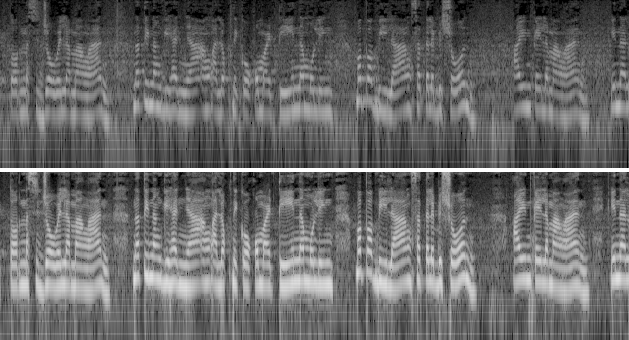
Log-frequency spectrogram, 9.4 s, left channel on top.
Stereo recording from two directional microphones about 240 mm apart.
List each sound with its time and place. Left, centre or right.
0.2 s speech: right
